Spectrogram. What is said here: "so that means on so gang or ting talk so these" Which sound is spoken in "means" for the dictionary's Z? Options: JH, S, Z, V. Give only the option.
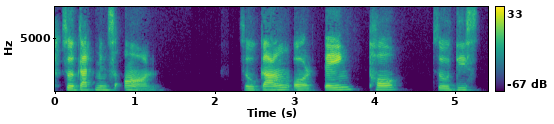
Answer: S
